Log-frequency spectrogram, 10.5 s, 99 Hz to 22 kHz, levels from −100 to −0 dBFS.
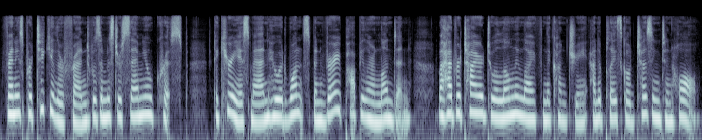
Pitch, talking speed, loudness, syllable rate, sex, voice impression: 235 Hz, 200 wpm, -18 LUFS, 5.6 syllables/s, female, very feminine, young, very thin, tensed, slightly weak, bright, slightly soft, very clear, slightly fluent, very cute, intellectual, very refreshing, sincere, very calm, very friendly, very reassuring, unique, elegant, slightly wild, very sweet, lively, kind, slightly sharp, light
